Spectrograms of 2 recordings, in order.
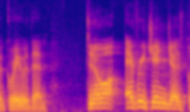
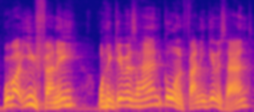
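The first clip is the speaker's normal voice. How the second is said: higher, upbeat character voice; game character coaxing Fanny; 10 semitones higher than usual. Acted. Character asking Fanny to lend a hand, upbeat coaxing. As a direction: call her over to help, pitched up.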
